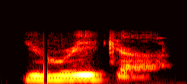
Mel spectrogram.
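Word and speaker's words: EUREC4A: the four seas there give it the name eureka we pronounce that you recover the greek for egg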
